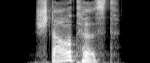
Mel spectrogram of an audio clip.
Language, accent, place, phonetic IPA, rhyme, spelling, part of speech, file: German, Germany, Berlin, [ˈʃtaʁtəst], -aʁtəst, starrtest, verb, De-starrtest.ogg
- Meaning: inflection of starren: 1. second-person singular preterite 2. second-person singular subjunctive II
